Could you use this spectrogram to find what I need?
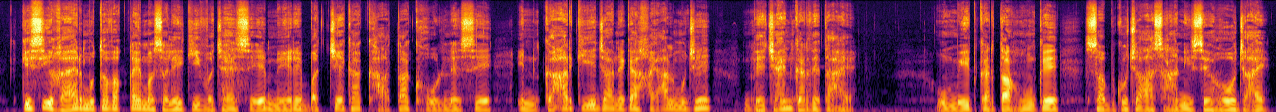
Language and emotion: Urdu, fearful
